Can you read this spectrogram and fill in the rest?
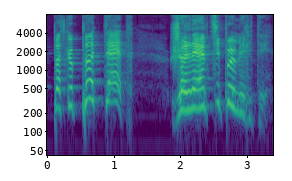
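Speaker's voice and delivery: preacher exhorting the congregation on grace; fervent preaching. Acted. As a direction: drive the lesson home to the church.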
